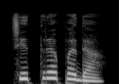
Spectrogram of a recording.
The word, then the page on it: ಛತ್ರಪತಿ: Kannada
